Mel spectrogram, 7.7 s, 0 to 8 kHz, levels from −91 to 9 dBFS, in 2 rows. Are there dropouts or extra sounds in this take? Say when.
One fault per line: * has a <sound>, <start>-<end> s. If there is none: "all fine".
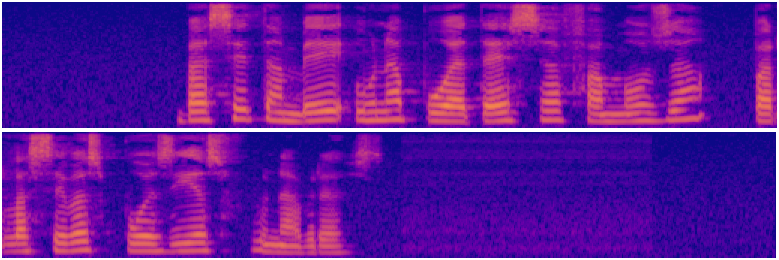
all fine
